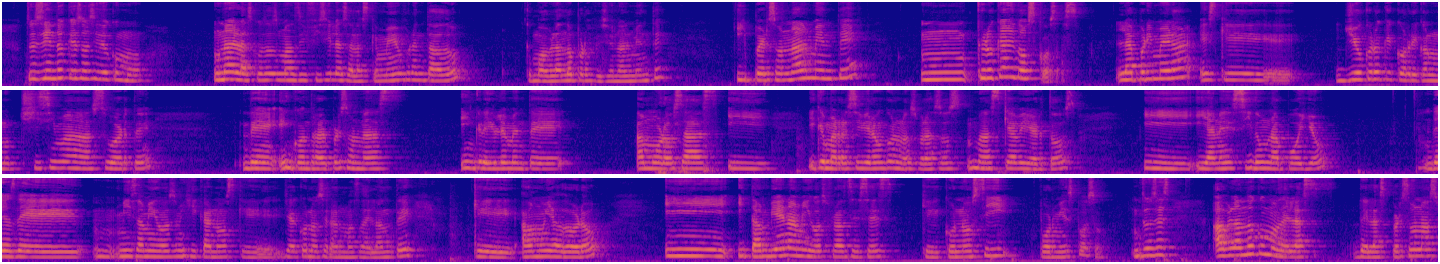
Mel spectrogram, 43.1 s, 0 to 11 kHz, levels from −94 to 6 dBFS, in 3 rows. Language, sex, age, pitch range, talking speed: Spanish, female, 20-39, 220-250 Hz, 130 wpm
